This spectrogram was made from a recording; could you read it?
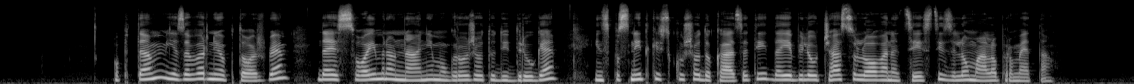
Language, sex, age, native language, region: Slovenian, female, 18-29, Slovenian, Primorsko-notranjska region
